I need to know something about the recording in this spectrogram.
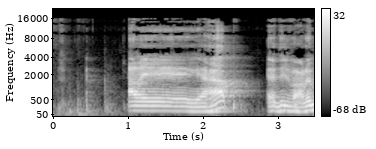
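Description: A middle-aged man sings out a long, drawn-out exclamation.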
